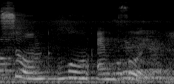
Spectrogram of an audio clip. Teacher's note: The tongue is positioned high and towards the back of the mouth. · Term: high back vowels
